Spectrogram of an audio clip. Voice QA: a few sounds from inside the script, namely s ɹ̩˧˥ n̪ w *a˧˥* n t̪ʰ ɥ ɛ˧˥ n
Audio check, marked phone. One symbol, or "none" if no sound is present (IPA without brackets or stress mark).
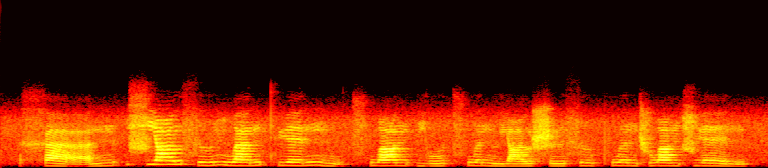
a˧˥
